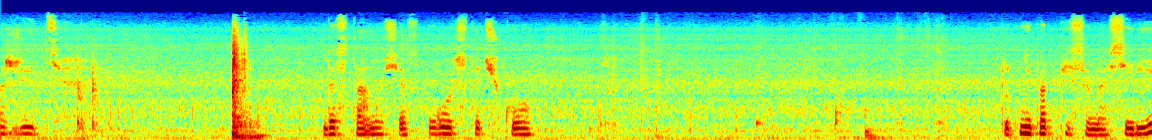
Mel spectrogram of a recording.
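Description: Water bubbles at a boil in a pot.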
